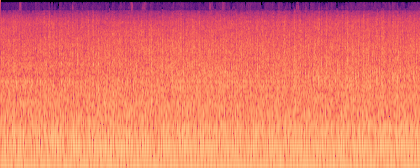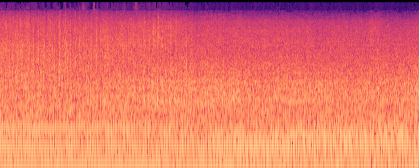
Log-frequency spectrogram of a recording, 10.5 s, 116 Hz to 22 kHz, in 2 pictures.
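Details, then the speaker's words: Perkins 6.354 diesel generator set that won't take load, injection pump governor with excessive droop: loud steady idle with slightly uneven low beat; owner suspects misfire, cause unclear. "so the the governor in the injection pump has excessive droop and i feel like the engine is misfiring which you'll be able to hear that and see that once we get it running"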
